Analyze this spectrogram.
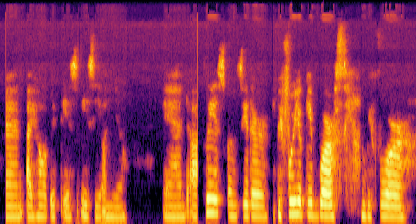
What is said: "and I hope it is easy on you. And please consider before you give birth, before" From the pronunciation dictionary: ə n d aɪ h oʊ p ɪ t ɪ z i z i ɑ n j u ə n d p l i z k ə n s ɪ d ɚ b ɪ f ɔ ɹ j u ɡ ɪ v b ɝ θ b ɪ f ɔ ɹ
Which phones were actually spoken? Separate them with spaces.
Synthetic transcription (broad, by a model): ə n d aɪ h oʊ p ɪ t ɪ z i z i ɑ n j u ə n d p l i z k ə n s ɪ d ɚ b ɪ f ɔ ɹ j u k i p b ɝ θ b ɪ f ɔ ɹ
